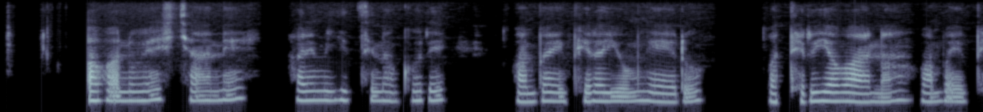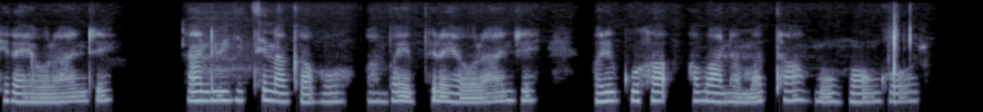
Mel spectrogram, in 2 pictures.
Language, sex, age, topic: Kinyarwanda, female, 25-35, health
